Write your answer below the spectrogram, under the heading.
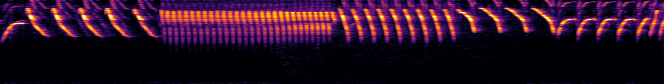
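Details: Belgian canary in full song, opening with rapid falling whistled sweeps, then a dense rattling trill lasting over a second, then more quick downward slurs and rising notes.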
